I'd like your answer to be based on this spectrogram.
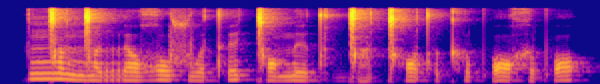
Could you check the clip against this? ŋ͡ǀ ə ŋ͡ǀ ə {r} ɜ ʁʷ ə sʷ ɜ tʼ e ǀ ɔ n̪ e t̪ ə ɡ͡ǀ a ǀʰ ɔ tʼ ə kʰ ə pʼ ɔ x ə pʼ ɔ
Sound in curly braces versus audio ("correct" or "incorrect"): correct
